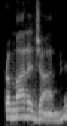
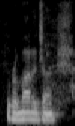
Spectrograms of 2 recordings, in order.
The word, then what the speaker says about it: Ramanujan: Ramanujan is his name. Ramanujan.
